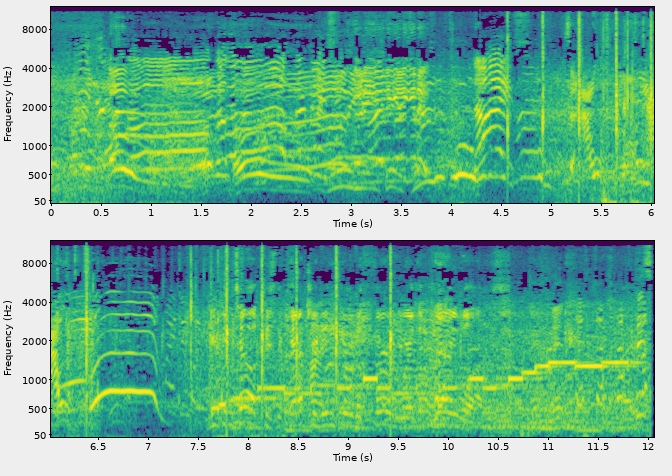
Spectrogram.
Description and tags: "It's root root root for the home team..." field recording at Cyclones game.
chant, hometeam, root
